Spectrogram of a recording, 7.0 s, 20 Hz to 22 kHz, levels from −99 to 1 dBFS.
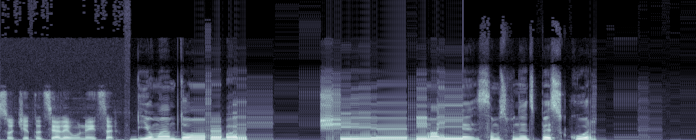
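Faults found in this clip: Robotic sound from repeated short buffers, 1.95–4.63 s and 5.90–6.96 s: speech becomes a rigid metallic buzz at 50 Hz, fitting a repeated 20 ms block. Likely jitter-buffer underrun, with most real audio skipped. Unlike mains hum, the buzz loosely follows the speech.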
